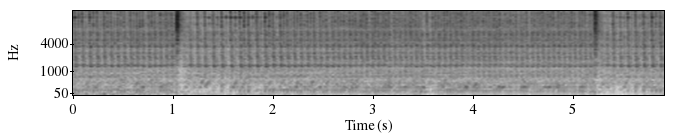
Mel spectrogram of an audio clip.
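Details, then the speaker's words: 1952 Johnson Sea Horse 5 hp outboard (TN-28), revived after sitting 50 years, with ignition points, coils and condensers fixed and the carb cleaned. Steady, even idle with a firm beat and a few clicks; it keeps running with one plug lead pulled, so both cylinders fire. "so let's see if it's running on two and yes you can definitely hear a difference when i disconnect one but it continues to run so we know both cylinders are firing"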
